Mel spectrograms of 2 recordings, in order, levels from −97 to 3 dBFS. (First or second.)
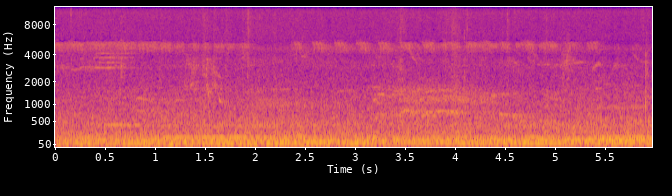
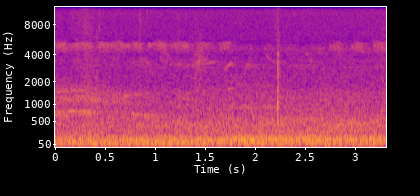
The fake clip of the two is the second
